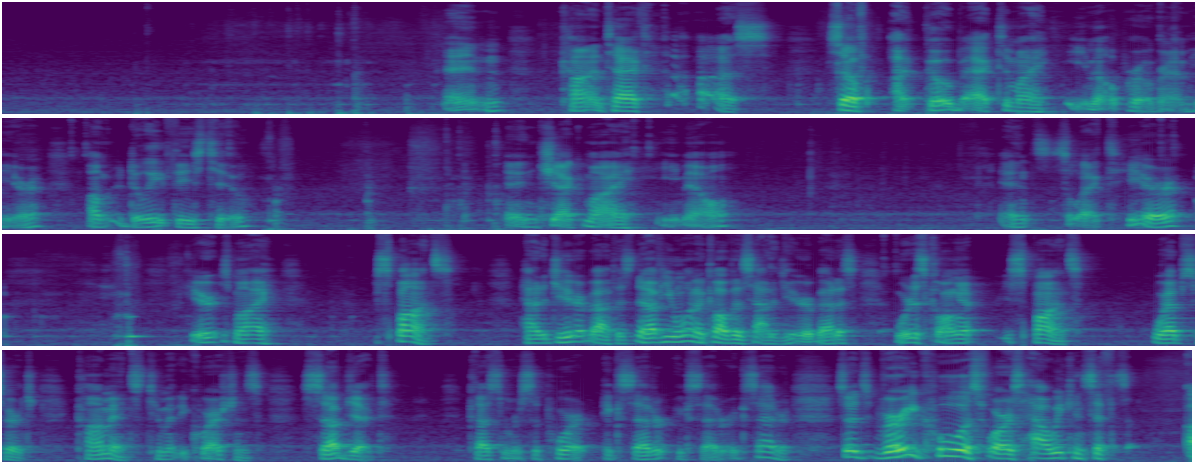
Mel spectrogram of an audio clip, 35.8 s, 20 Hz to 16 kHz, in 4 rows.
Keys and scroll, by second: 1.7-3.6 typing, 7.0 super+Tab.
